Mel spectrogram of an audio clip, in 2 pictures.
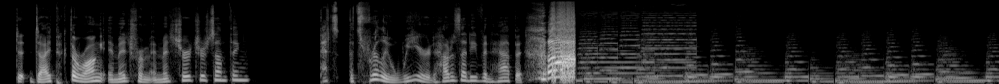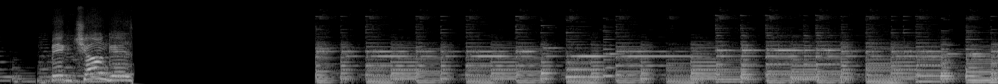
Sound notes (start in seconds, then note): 5.3 screaming; 5.7 victory fanfare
